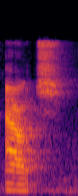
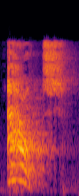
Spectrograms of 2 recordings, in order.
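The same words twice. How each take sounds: First: The word is said flatly without expression. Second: The word is said with lively expression. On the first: The speaker calls it wrong. "instead of" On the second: The speaker calls it right. "I was sure to use expression"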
